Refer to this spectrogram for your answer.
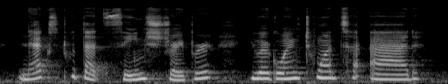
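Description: At a very slow pace, a woman speaks in an upbeat tone, with light background noise. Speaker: nail art tutorial maker. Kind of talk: nail art tutorial talk to camera. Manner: upbeat, friendly. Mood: friendly, upbeat. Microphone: phone near.

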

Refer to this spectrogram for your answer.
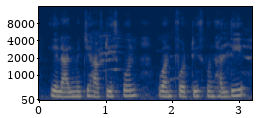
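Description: Against light background noise, a woman speaks in a monotone, flat intonation. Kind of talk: tutorial. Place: kitchen. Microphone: phone near.

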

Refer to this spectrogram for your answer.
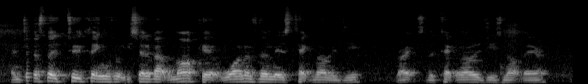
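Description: A man talks at a very fast pace with a British accent, his loudness swinging widely. His tone is dark and mellow, his pitch varies in an ordinary way, and there is light background noise. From England, London. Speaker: entrepreneur and filmmaker. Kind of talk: interview. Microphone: video call.

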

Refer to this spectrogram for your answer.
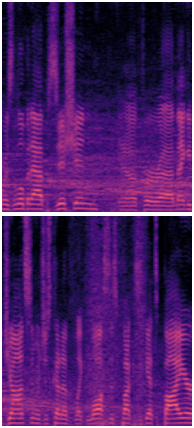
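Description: A man with a high pitch rattles along at a very fast pace in a monotone, flat delivery over noticeable background noise. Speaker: color commentator. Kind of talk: live commentary, game analysis. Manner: conversational, somewhat rambling.

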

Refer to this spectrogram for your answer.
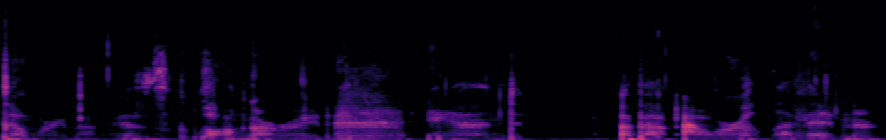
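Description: A woman whispers at a fairly slow pace. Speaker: vlogger. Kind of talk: casual vlog chat. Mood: warm, playful. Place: home room. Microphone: studio mic.

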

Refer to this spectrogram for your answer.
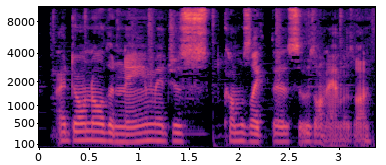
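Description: Faint background music behind a woman's speaking voice. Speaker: makeup vlogger. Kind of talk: tutorial. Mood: playful, relaxed. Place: home room. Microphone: phone near.

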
